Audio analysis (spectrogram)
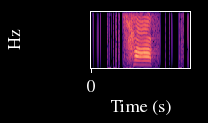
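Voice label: "caak1", Cantonese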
